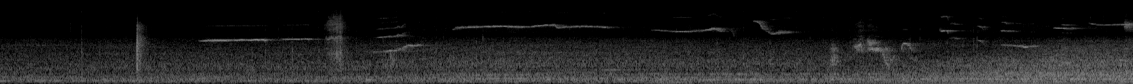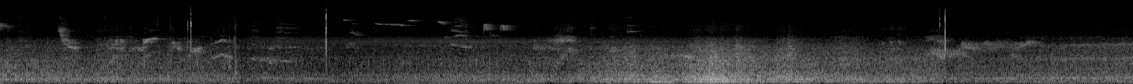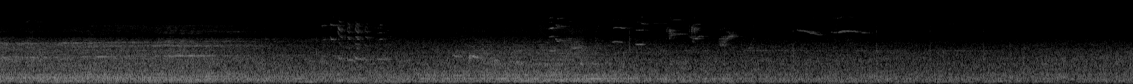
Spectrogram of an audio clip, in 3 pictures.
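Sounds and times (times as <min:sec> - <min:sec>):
bird whistled notes: 0:02.0 - 0:07.9.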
